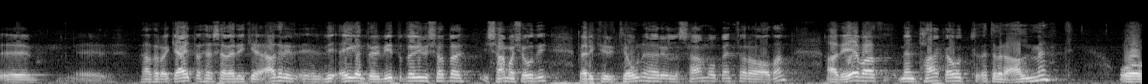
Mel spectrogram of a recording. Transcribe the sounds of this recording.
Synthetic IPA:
θaðfɛɾacaːjt̪aθɛsːavɛɾɛhcːɪaðɾeeːjɣant̪ɛvɪːðput̪aliːvɪsjat̪naisaːmasjoːwðɪvɛɾɛhcːɪfɪɾit̪ʰjoːwnɪθaðɛɾɾlsaːmawpɛn̥t̪faɾawaːwðanːa̰ðɛvaðmɛnːt̪ʰaːkauːt̪θɛht̪ːavɛɾ̰a̰lmɛn̥t̪ | ɔ

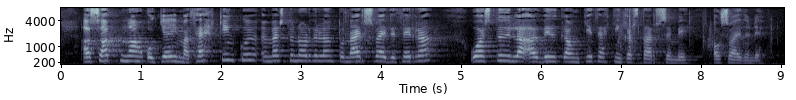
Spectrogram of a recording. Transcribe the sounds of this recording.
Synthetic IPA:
aðsapnaɔɣceːjmaθɛhciŋkʏʏmvɛst̪ʏɾnɔɾðʏlœnt̪ɔɣnajɾ̥svaːjðɪθejrːa | ɔɣaðst̪ʏðlaʔaðvɪðkawɲcɪθɛhciŋkaɾ̥st̪aɾsɛmɪ | awsvaːjðʏnːɪ

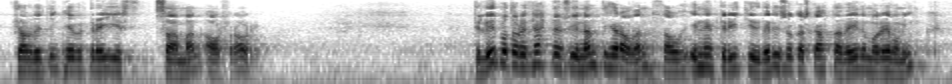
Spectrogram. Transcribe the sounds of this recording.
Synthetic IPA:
θjawɾvet̪iŋkhɛvʏɾ̥t̪ɾeːjɪstt̪saːmana̰wɾ̥fɾaːwɾɪ̰ | t̪ʰɪlvɪðpɔwt̪awɾɪθɛht̪aejnsɔjɛnɛmt̪ɪçɛːɾawðanːθawɪnhejm̥t̪ɪriːcɪðvejɾðɪsɔkḁskaht̪aveːjðʏmawɾɛːvawmiŋ̥k

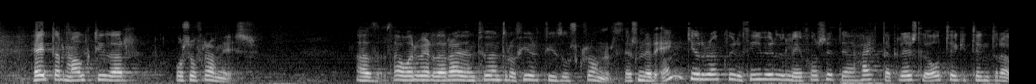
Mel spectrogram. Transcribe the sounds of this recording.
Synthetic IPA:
heːjt̪aɾmawlt̪ʰiːðaɾ̥ɔsɔfɾamɪ̰ðɪ̰s | aðθawaɾvɛːɾɪðaraːjðʏnt̪ʰvœːhʏnt̪ɾɔfjœːɾʏt̪ʰiθuskʰɾoːwnʏ̰ɾ̥θɛsʏnɛɾejɲcɪrœːkvɪɾɪθiːvɪɾðʏlɛjɪfɔr̥sɛt̪jaaðɦajht̪akɾeːjst̪lʏoːwt̪ʰɛcɪt̪ʰejŋt̪ɾa

